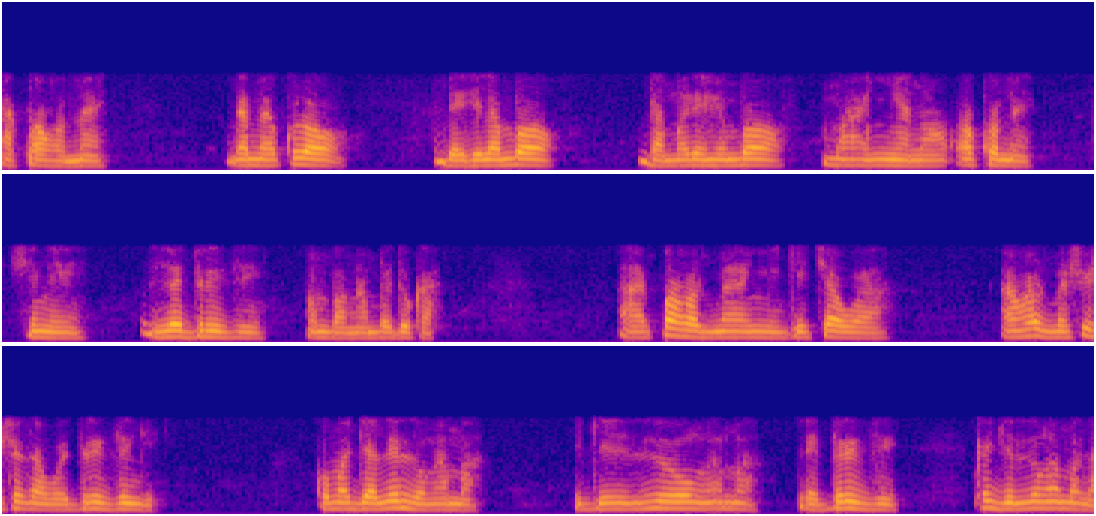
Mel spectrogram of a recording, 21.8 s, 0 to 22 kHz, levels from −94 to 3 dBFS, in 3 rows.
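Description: No faults: the speech sits in an ordinary AMR-NB narrowband mobile channel, roughly 150 Hz to 3.7 kHz, with nothing above 3.8 kHz and only light coding marks.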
